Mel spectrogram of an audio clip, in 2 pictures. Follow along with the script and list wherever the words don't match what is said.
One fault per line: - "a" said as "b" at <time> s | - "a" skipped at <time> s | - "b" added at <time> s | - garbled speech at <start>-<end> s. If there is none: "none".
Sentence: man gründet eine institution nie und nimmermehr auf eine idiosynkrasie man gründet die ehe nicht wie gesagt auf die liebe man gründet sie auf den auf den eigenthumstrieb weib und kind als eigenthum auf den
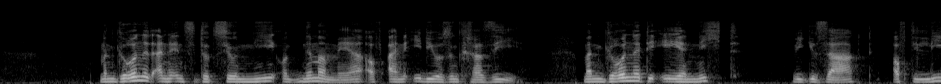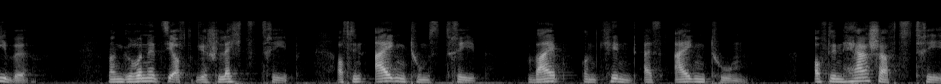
- "geschlechtstrieb" added at 11.4 s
